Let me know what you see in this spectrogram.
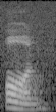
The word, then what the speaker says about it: awn: So basically A-W-N, on is used by the poet in order to create rhyme with dawn.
